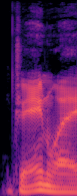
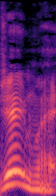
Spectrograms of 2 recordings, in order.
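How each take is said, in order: First: The name is said with a displeased, groaning tone. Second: The name is said with a cheerful, excited tone. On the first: The speakers once disliked the character. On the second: The speakers now like the character.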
